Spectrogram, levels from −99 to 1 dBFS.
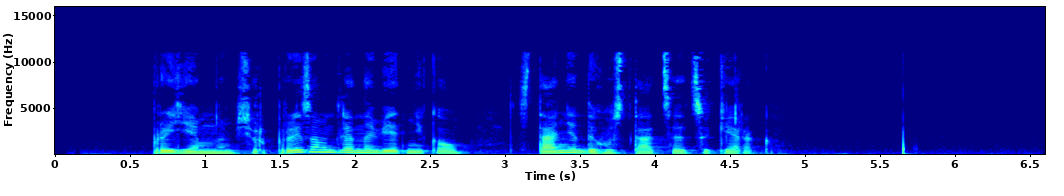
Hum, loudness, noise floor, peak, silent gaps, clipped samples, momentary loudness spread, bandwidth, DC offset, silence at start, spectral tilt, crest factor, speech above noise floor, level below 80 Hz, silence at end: none; -49 LUFS; -84 dBFS; -32 dBFS; none; under 0.1%; 17 LU; 11.5 kHz; under 0.1%; 0.65 s; -6 dB/octave; 18 dB; 35 dB; -78 dBFS; 0.9 s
